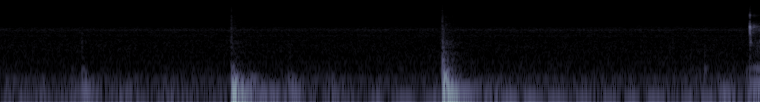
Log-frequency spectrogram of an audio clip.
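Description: Keys click on a computer keyboard.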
